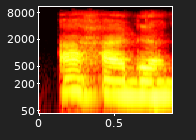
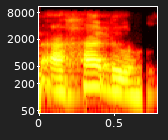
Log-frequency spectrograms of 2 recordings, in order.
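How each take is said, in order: First: The word ends with an 'a' vowel. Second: The word ends with a 'u' vowel. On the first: The speaker calls it right. "di fathah kedua-duanya" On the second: The speaker calls it wrong. "jangan ahadu"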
